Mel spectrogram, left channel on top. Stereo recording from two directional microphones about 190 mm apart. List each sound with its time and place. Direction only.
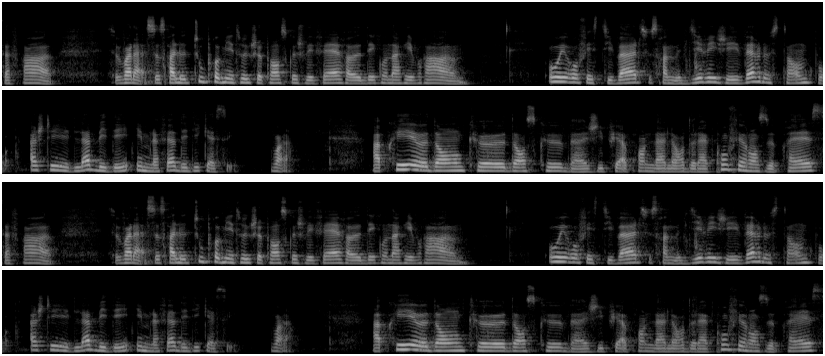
0.0 s speech: 25° left (ahead or behind)
5.0 s speech: 30° left (ahead or behind)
